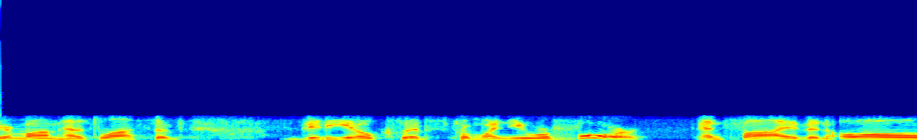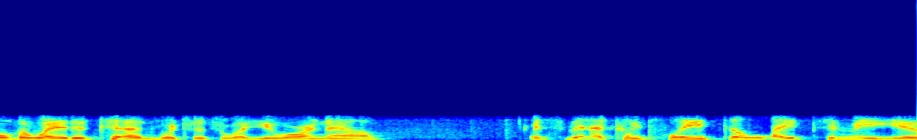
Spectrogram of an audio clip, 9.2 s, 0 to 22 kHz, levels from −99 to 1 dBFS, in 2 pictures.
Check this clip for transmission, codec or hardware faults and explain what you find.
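The speech has two faults: a low-rate codec that runs through the whole clip, and two short packet-loss gaps that the decoder filled in.

G.729 codec, throughout: the sound is confined to roughly 250 Hz to 3.4 kHz and has a rough, synthetic edge, consistent with an 8 kbit/s G.729-style coder. Each frame is rebuilt from a vocal-tract filter, a pitch predictor and sparse pulses. The synthetic grain separates it from plain band-limiting.

VoIP packet loss concealed by the speech codec, from 2.78 to 2.91 s and from 8.38 to 8.49 s: the gaps are about 100 ms and 60 ms long, which fits five and three lost 20 ms packets. At each gap the decoder stretched its last pitch and filter into a fading buzzy tone or coloured noise, and the voice stays weak briefly afterwards.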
